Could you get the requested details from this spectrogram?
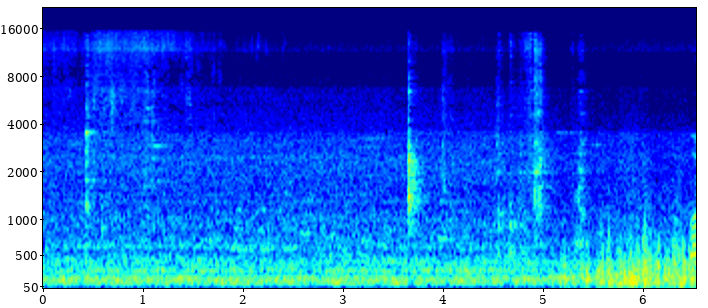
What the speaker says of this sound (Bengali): পটলগুলোকে এখন তুলে নেওয়া হচ্ছে।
